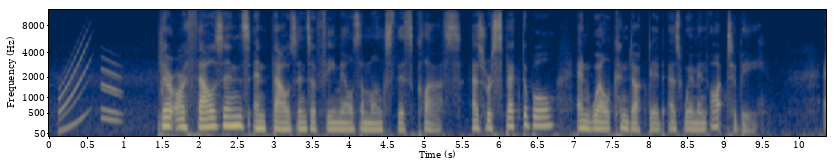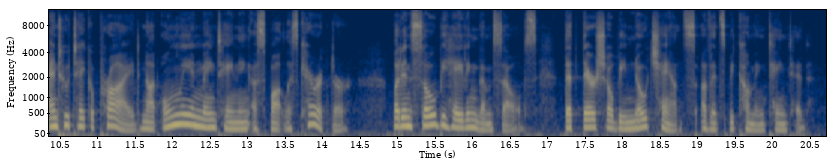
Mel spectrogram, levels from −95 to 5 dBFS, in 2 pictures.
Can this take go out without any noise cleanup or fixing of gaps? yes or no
no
